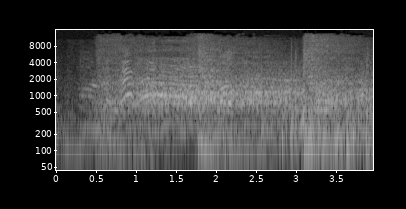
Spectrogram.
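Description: A massive New Year's fireworks display at Dubai's tallest building, with continuous booming bangs and crackle heard from a distance under crowd noise and a voice talking.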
